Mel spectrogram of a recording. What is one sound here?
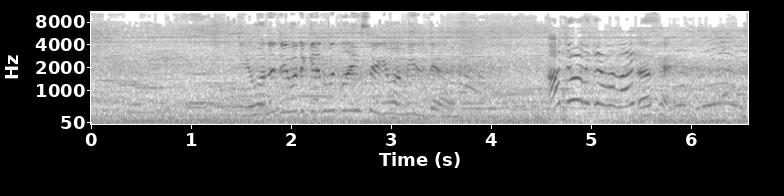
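A girl's voice rises and falls in high squeals up close.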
